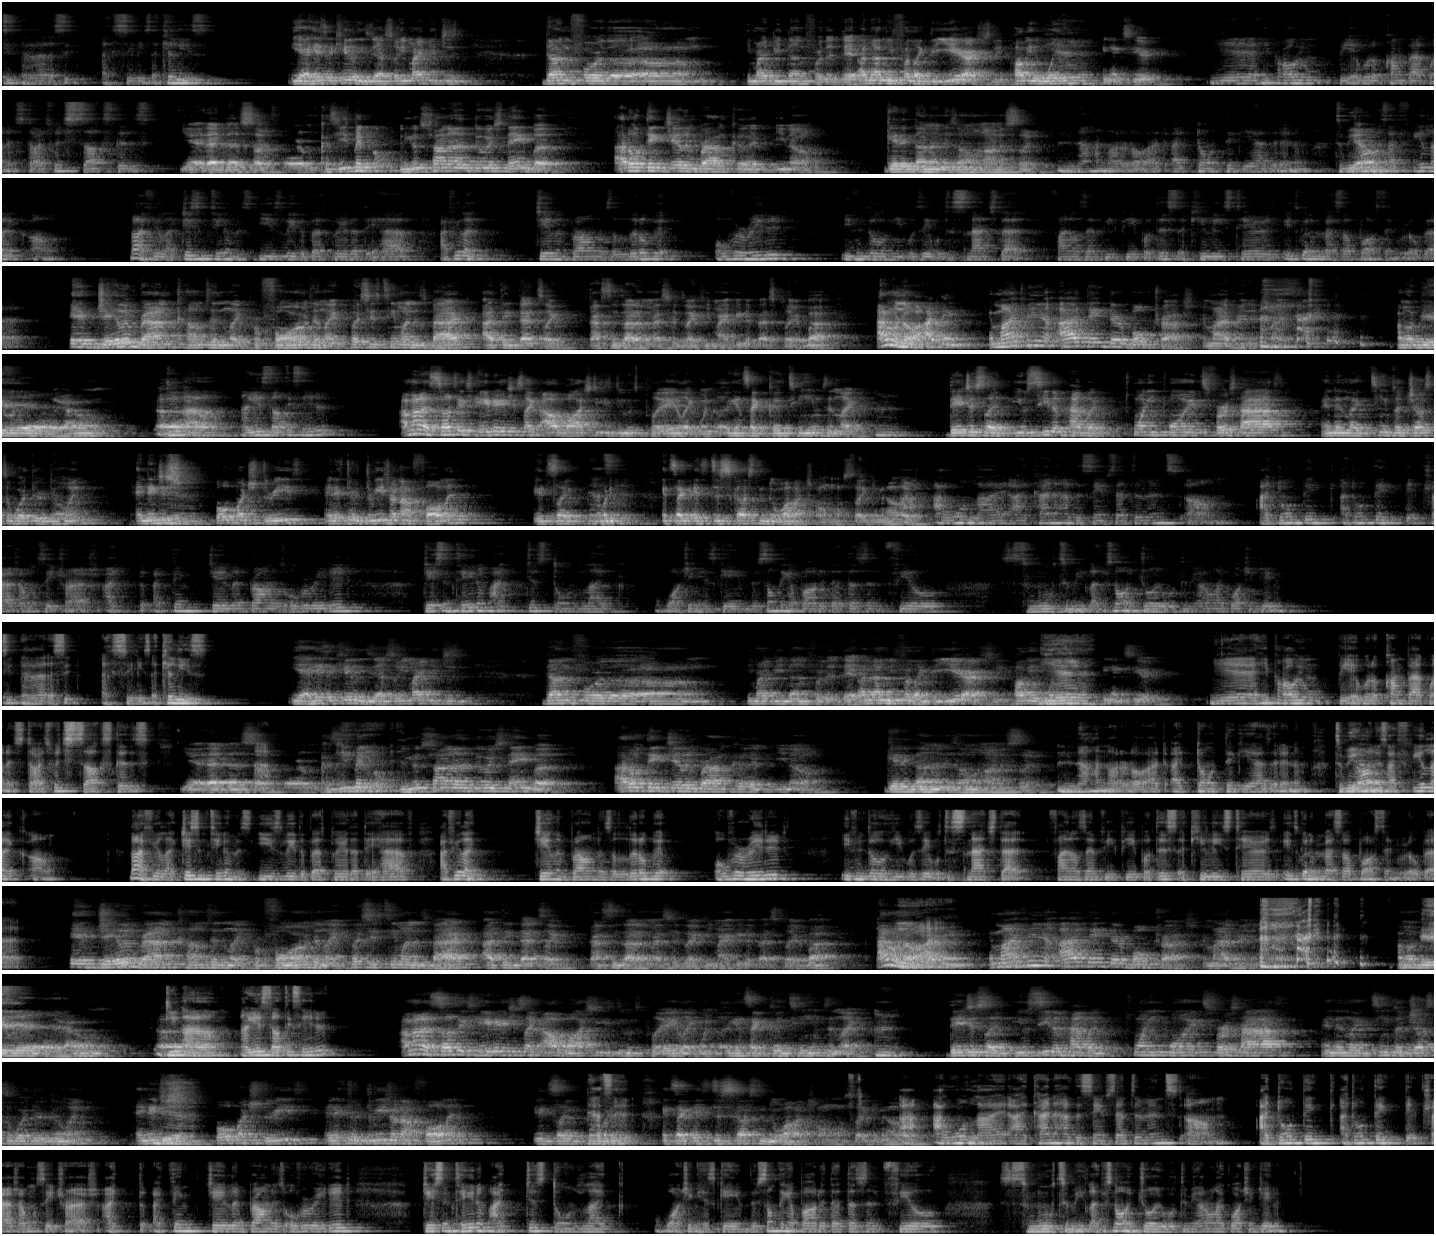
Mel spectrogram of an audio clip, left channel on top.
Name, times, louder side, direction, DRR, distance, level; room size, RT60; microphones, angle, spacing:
voice 1, 0.0-2.1 10.4-11.0 12.1-15.8 16.9-17.0 17.7-18.3 24.9-29.2 29.9-33.5 34.0-35.4 35.8-36.6 37.0-43.2 51.9-52.5 55.5-56.7 57.1-57.7 58.8-60.6 66.0-66.4 73.1-73.7 77.3-78.0 80.6-83.9 84.2-92.1 92.4-98.9, right 7 dB, 90° right, 0.4 m, -27 dB
voice 2, 2.9-4.6 5.4-7.0 7.4-10.6 11.0-11.5 16.1-19.8 20.4-22.4 23.1-24.7 27.8-28.1 43.6-48.5 48.8-51.2 51.7-52.5 52.8-55.8 56.9-58.3 58.8-59.3 61.3-65.8 66.7-68.3 68.6-70.1 70.5-72.5 72.9-73.4 73.7-76.2 76.9-77.7 78.2-80.7, left 2 dB, 75° left, 1.5 m, -22 dB
9.6 x 6.9 x 3.3 m
head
